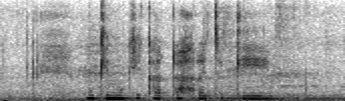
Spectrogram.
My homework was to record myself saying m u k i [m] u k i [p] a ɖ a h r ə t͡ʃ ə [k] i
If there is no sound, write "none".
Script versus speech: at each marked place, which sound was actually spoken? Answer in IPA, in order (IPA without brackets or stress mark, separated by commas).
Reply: m, k, k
